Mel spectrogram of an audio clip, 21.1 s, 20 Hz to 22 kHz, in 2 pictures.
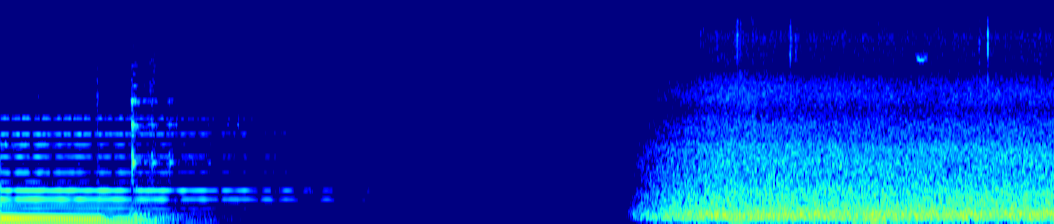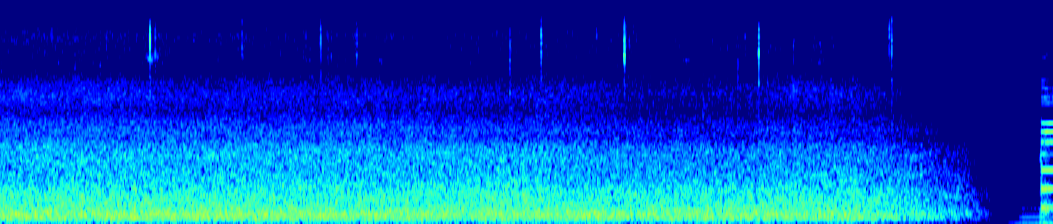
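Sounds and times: low rumble and hiss: 0:00.0 - 0:01.2
faint high ticks: 0:12.0 - 0:12.2, 0:16.7 - 0:17.0.

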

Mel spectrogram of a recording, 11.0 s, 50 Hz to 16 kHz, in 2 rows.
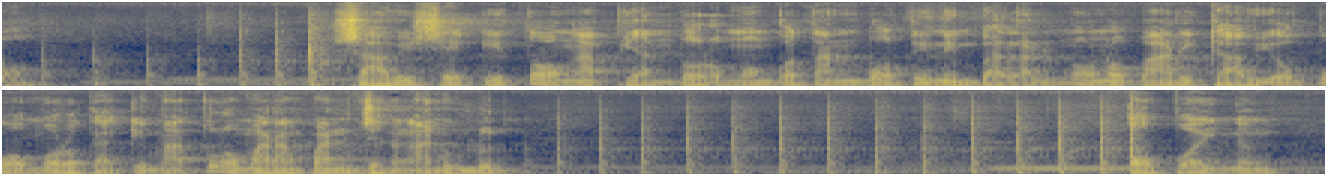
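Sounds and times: soft gamelan tones: 0:00.0 - 0:11.0
fast wooden knocking: 0:00.1 - 0:01.5, 0:07.6 - 0:10.4.

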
